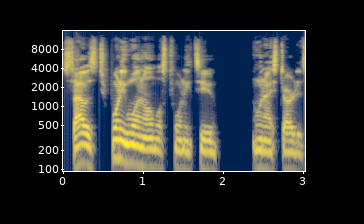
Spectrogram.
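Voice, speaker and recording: A man's fairly low voice at a very fast pace, dry and close with no echo. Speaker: excavation contractor. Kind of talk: casual chat. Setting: podcast interview.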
